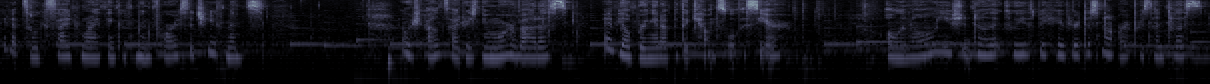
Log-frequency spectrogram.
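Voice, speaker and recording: A woman voicing a chatty, condescending dragon sister from a forest kingdom in a video game, speaking formally in a soft ASMR whisper. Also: fairly high pitch, fairly quick, lightly acted. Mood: proud, chatty. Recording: music behind the voice.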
